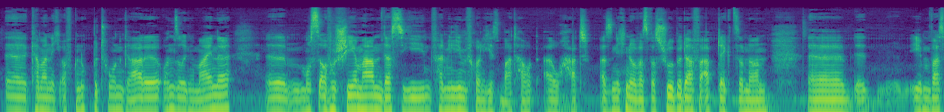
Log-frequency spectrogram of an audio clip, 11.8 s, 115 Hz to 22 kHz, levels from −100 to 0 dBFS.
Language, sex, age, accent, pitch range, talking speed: German, male, 20-39, German, 110-125 Hz, 170 wpm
